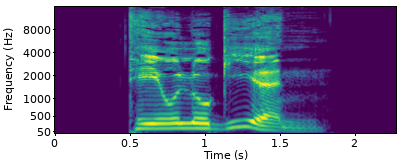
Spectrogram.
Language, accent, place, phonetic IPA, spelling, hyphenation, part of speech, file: German, Germany, Berlin, [teoloˈɡiːən], Theologien, Theo‧lo‧gi‧en, noun, De-Theologien.ogg
- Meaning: plural of Theologie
